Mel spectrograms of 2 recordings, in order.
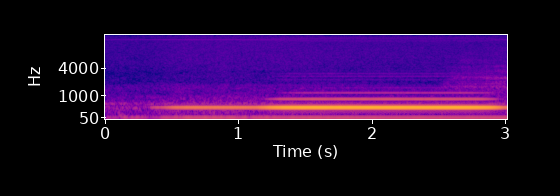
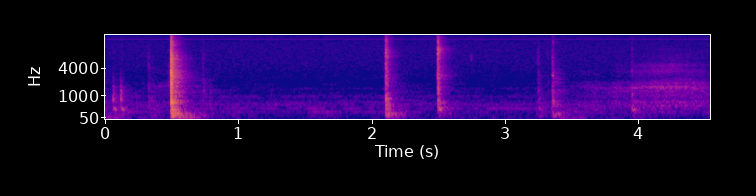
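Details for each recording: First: Telefunken Operette 6 Bluetooth module output, scoped, playing a 400 Hz test tone via Bluetooth: steady tone with faint raspy edge and overtones, slight distortion. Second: Telefunken Operette 6 radio power switch after repair: a few crisp single clicks in a quiet room, each press snapping cleanly home. Pressed fully down, even slowly, the switch now closes properly; normal switch operation.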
